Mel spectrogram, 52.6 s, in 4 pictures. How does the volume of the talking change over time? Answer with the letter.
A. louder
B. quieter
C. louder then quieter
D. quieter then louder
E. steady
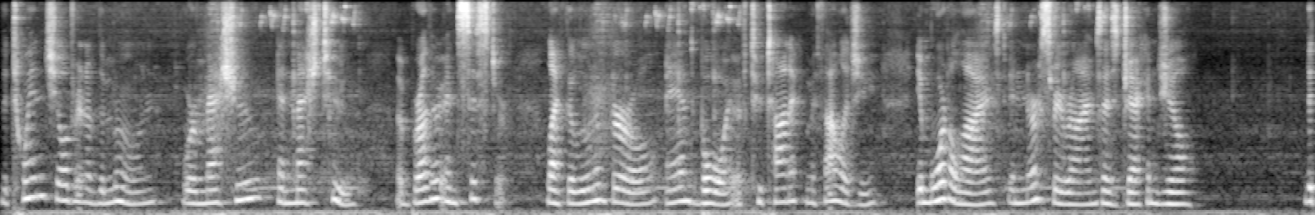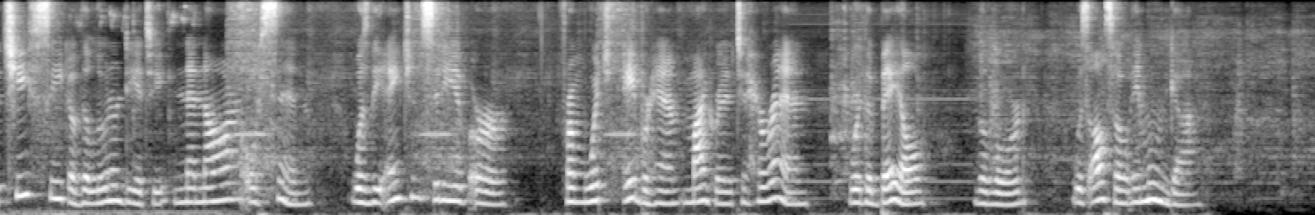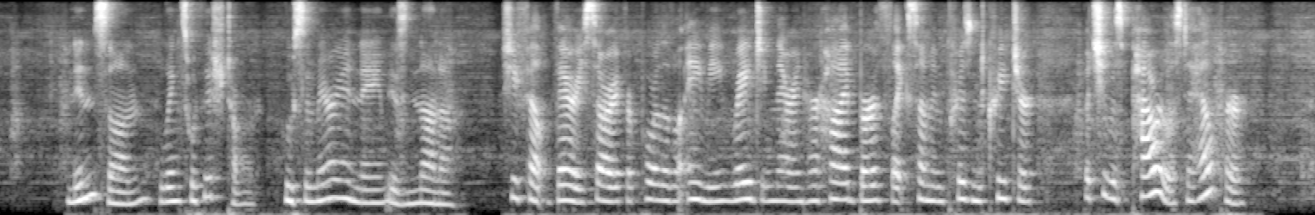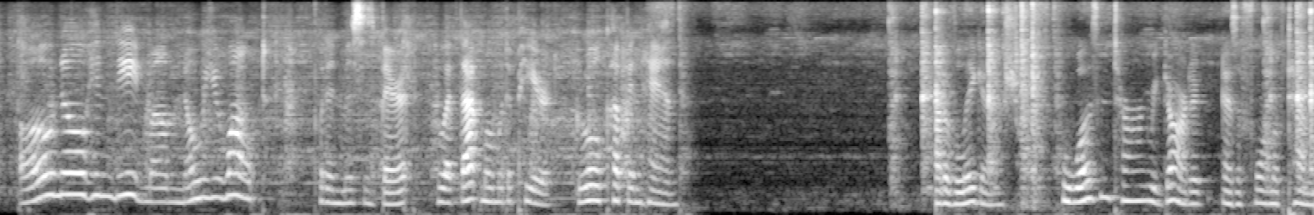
E.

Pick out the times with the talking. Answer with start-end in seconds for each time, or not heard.
0.0-11.9, 13.1-25.2, 26.9-38.8, 39.6-46.4, 48.8-52.5.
